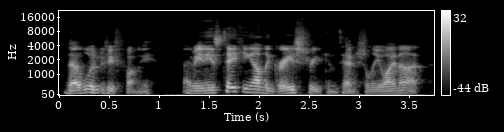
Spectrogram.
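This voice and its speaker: A man's voice: medium pitch, animated, fast talker, sharp tone. A man hosting a podcast in casual chat, joking and irreverent and swearing freely. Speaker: podcast host.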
